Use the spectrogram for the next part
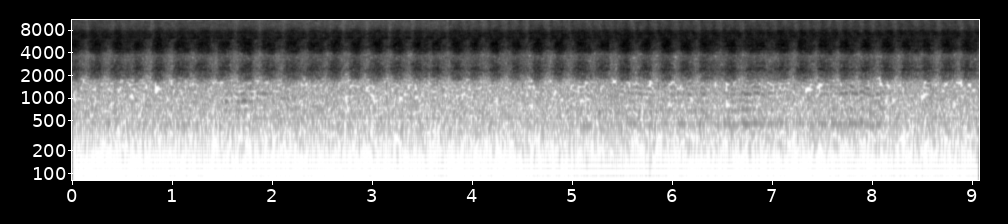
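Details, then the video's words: A wall of high cicada buzzing with a rhythmic shimmer, the sound pulsing about twice a second and growing slightly denser toward the end, with no other sounds present. "Scintillating Cicadas 1 hour White Noise"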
